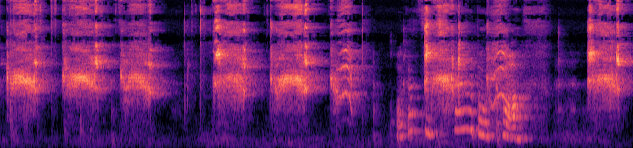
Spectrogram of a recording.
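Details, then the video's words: Pet talking parrotlet chatters in tiny, raspy, high-pitched speech, with phrases like "peekaboo", "danger, danger", "excuse me", "who's a pretty boy" and a fake cough, in quick bursts about every second or two. "Talking parrotlet Ozzie, saying a few of his phrases. Peekaboo, fake cough, excuse me etc."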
